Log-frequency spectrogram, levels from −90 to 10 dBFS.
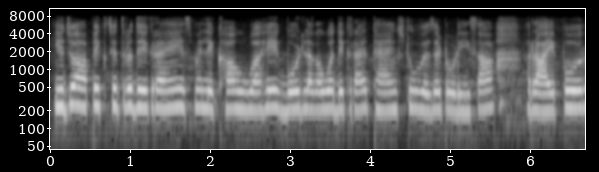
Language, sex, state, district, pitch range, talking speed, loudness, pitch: Hindi, female, Odisha, Nuapada, 210-230 Hz, 215 wpm, -16 LUFS, 220 Hz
